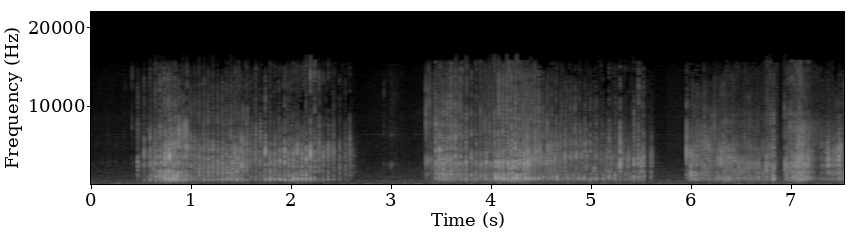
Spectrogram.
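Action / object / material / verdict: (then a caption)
scrape / acrylic rhinestone sticker sheet / acrylic plastic / none. Fingernails scratch across a large, flat plastic sticker sheet of rainbow acrylic rhinestones. The result is a dense, bright, gritty rasping that comes in three long scratching bursts separated by short pauses.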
